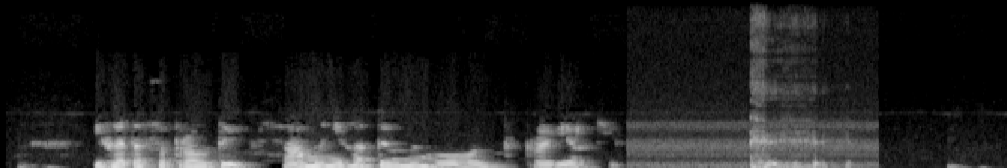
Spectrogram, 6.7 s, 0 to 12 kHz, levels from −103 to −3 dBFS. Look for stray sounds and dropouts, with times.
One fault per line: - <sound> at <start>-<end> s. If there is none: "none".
- laugh at 5.0-5.7 s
